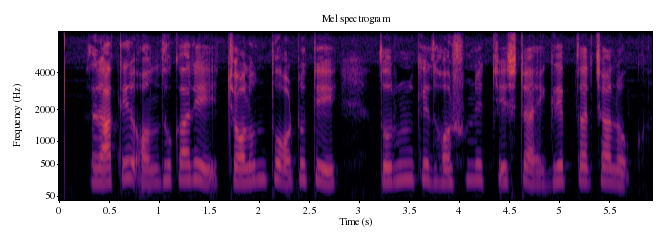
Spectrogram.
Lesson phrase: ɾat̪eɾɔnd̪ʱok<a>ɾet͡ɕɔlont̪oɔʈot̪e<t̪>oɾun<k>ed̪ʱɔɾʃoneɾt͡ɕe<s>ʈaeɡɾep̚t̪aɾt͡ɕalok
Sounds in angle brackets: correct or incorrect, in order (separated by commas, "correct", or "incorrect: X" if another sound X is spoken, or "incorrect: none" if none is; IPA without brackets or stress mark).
correct, correct, correct, incorrect: ʃ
